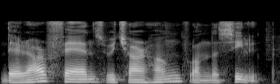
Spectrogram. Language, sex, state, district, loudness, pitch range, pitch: English, male, Assam, Kamrup Metropolitan, -18 LUFS, 100-125 Hz, 110 Hz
